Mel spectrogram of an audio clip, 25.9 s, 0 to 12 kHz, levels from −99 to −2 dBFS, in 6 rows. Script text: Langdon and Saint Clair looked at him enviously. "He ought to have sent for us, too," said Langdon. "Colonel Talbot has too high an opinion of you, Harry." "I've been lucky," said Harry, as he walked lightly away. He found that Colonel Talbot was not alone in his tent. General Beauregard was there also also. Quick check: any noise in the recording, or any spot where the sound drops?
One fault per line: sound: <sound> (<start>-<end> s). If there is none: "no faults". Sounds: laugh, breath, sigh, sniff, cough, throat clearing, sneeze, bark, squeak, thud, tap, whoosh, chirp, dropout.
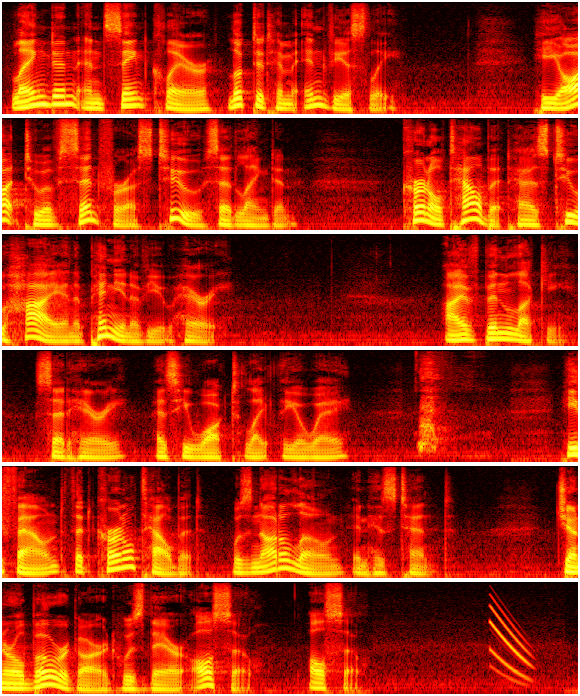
sound: bark (16.0-16.6 s)
sound: chirp (25.3-25.6 s)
